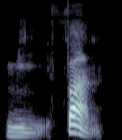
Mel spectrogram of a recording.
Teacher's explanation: 米 饭, you start low and you go lower, as it were. But 饭 starts all the way from the top and goes all the way down. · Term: falling tone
